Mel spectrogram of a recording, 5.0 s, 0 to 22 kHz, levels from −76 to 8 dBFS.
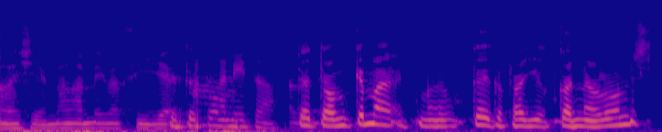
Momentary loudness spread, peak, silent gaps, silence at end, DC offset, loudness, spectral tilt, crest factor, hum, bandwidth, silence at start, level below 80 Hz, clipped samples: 10 LU; -18 dBFS; none; 0.1 s; under 0.1%; -36 LUFS; -7.5 dB/octave; 18 dB; none; 11.5 kHz; 0 s; -50 dBFS; under 0.1%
